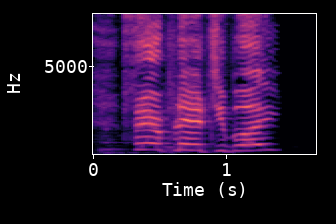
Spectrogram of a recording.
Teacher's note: everyone here speaks a few octaves higher than the rest of the country, boy. It's a little bit forlorn and a little bit melodic, and every now and again, boy is thrown in for the crack.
